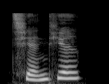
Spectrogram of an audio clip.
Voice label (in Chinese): "前天", Chinese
